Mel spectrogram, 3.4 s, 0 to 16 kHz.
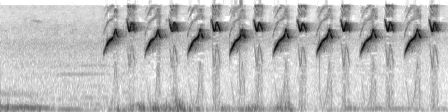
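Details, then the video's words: Cinereous tit delivering a rapid 'wucit wucit' song to spur other tits into song: a steady run of about twelve sharp upslurred whistles in alternating pairs, with low rumbling noise beneath. "5 SUARA ASLI GELATIK BATU GACOR PALING WUCIT WUCIT PANJANG"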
